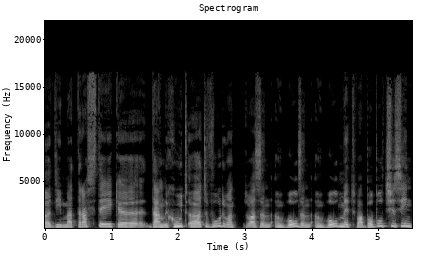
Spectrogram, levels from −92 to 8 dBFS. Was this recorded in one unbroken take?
no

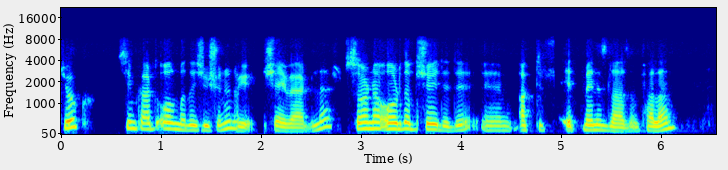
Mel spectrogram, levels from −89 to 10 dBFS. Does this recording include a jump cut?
yes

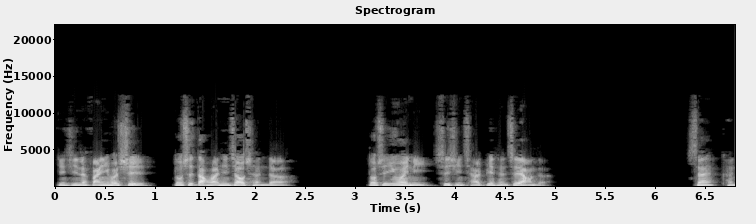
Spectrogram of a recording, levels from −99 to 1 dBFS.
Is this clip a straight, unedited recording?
no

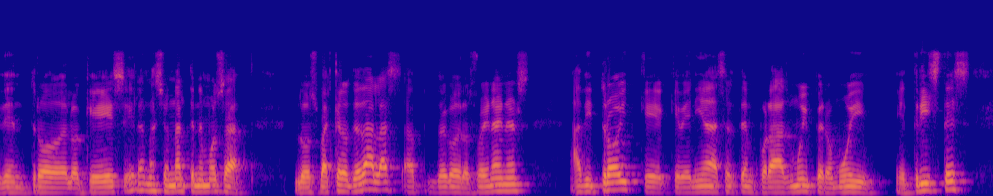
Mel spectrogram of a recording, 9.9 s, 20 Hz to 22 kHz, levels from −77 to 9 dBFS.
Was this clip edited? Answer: no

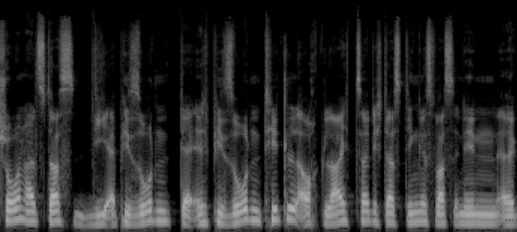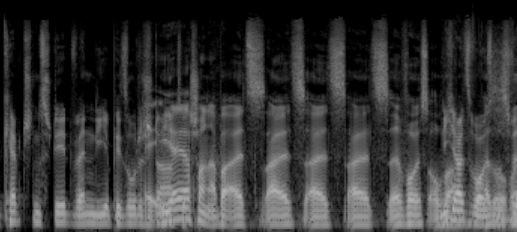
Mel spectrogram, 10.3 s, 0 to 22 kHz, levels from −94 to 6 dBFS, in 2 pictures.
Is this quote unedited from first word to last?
yes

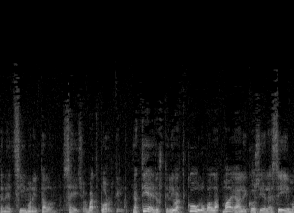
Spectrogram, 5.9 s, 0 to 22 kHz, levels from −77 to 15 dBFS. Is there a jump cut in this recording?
yes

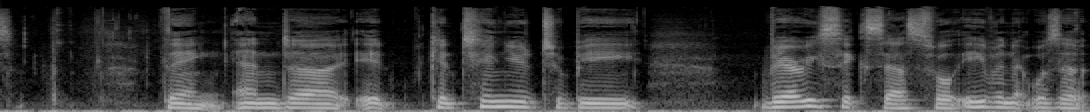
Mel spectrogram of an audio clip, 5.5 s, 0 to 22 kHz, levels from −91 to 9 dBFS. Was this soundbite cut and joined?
no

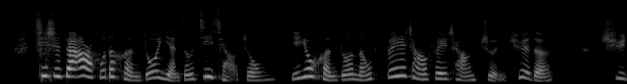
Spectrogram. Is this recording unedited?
no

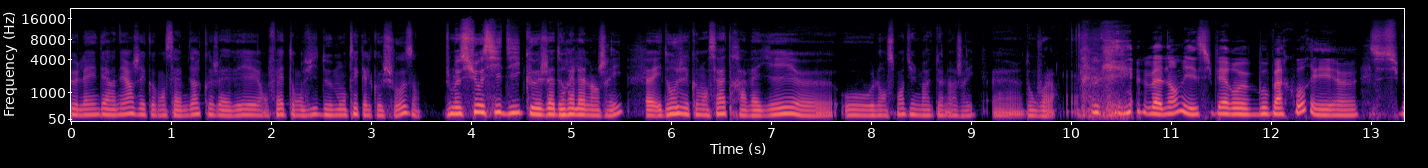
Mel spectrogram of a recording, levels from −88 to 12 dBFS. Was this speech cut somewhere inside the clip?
no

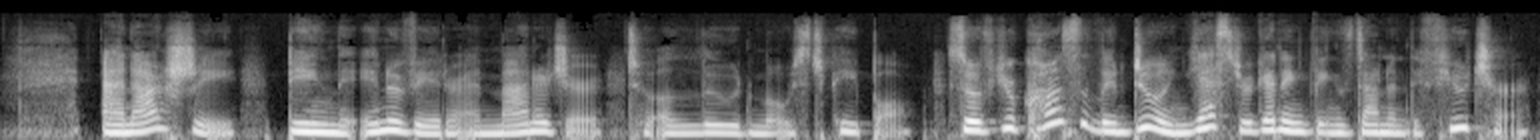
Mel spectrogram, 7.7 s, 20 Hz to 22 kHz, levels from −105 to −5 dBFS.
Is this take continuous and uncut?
no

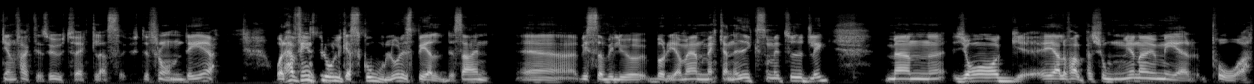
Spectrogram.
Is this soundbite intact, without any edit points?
yes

